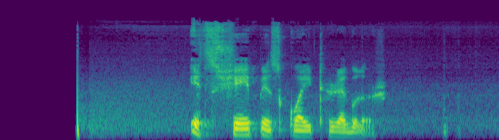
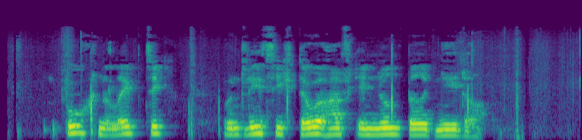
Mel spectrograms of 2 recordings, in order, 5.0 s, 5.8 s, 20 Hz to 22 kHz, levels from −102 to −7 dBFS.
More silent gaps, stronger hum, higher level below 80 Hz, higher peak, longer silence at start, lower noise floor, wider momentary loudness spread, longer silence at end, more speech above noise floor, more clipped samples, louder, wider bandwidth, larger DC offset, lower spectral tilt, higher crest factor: neither; neither; second, -74 dBFS vs -68 dBFS; first, -2 dBFS vs -6 dBFS; first, 1.9 s vs 0.65 s; second, -58 dBFS vs -65 dBFS; first, 16 LU vs 12 LU; first, 1.15 s vs 0.65 s; second, 38 dB vs 43 dB; neither; about the same, -21 LUFS vs -22 LUFS; first, 13 kHz vs 9 kHz; neither; second, -4.5 dB/octave vs -7.5 dB/octave; about the same, 22 dB vs 18 dB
